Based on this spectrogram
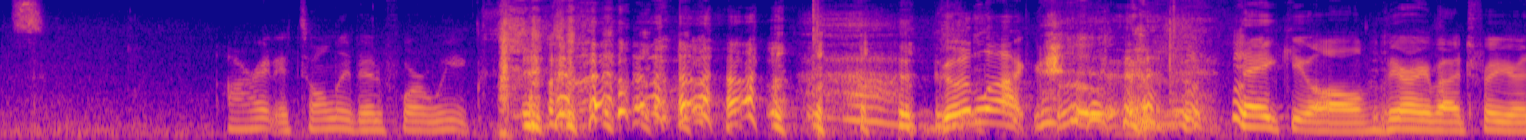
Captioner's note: laughter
